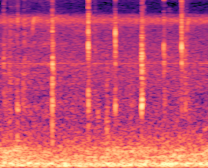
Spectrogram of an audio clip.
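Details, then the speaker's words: GMC Sierra/Chevy Silverado, key on after cleaning switches with contact spray: faint, uneven light clicks from passenger window motor over quiet low rumble while the window stays up; motor getting signal, possibly stiff from long disuse, cause unconfirmed. "i can hear it you know if you can hear the window motor clicking a little bit over there that's a good sign at least"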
